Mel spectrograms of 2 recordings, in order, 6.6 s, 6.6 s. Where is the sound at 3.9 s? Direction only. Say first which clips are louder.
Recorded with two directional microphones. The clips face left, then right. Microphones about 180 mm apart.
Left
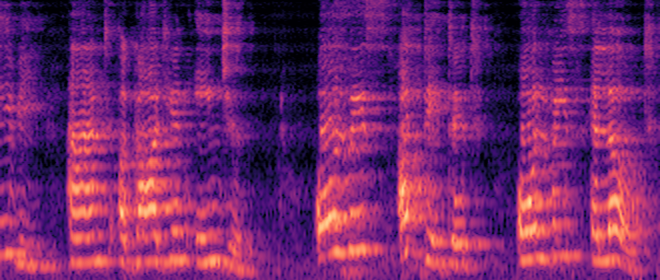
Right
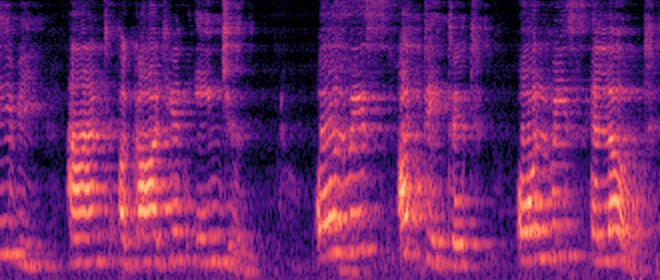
Even; 15° left (ahead or behind).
